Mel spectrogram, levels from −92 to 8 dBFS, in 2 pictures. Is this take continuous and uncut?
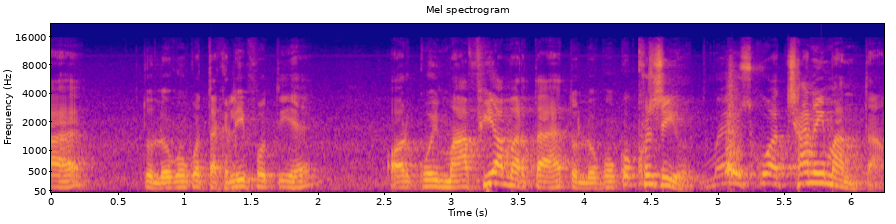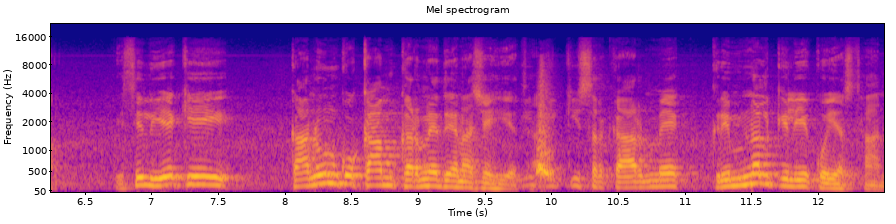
no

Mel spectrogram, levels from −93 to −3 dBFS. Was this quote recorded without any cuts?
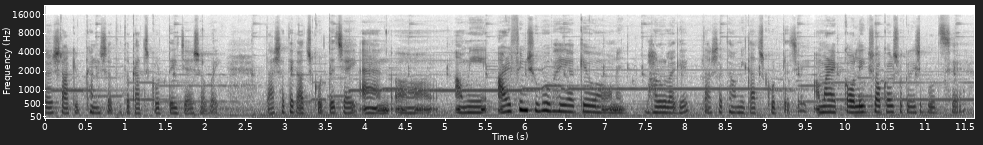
no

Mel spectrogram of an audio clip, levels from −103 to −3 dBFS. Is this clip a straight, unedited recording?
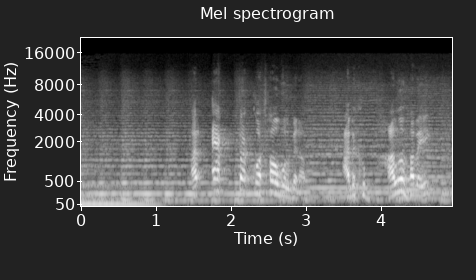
yes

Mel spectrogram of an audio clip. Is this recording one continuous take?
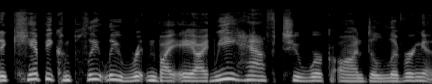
no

